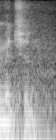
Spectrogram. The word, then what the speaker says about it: Imagen: Anyway, with advanced text to image software and Google's Imagen AI, is that how you say it? – Imagen? Yep. Imagen.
